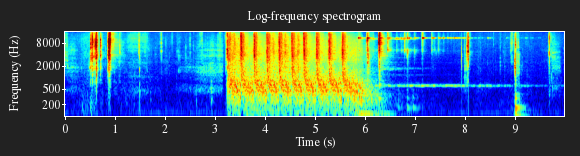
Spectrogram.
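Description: A gun is fired repeatedly in a timed rapid-fire run, releasing a dense, loud burst of many quick shots over about three seconds. Sharp metallic clicks and handling noises come before and after the burst.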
